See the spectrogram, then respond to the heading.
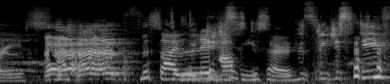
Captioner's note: laughs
